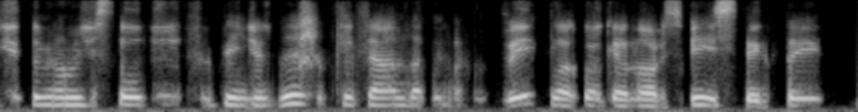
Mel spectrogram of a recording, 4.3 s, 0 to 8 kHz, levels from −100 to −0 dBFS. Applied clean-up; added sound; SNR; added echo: neural diffusion model UNIVERSE++.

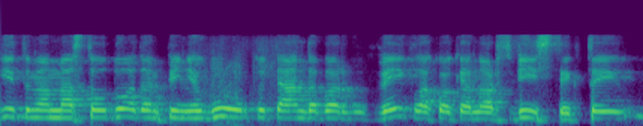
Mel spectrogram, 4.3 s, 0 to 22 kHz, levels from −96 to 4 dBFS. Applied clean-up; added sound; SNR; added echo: neural separator model SepFormer DNS4.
